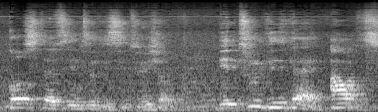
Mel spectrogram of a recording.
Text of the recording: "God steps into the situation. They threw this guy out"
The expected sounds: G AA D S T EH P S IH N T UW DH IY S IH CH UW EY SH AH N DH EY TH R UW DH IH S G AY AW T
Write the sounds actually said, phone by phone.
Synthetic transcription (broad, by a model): G AA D S T EH P S IH N T UW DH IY S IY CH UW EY SH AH N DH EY T R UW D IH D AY AW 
